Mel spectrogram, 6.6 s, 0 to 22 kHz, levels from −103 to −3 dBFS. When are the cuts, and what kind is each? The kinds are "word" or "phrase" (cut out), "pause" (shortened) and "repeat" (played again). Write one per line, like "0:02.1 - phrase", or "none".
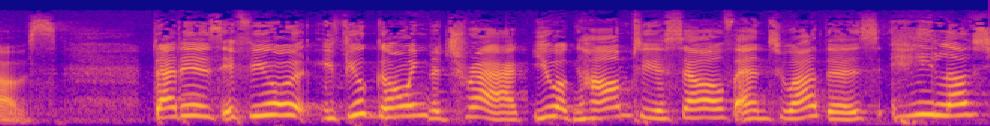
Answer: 0:02.9 - word
0:03.5 - word
0:03.8 - word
